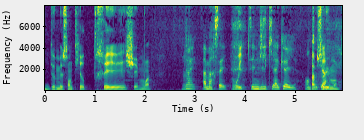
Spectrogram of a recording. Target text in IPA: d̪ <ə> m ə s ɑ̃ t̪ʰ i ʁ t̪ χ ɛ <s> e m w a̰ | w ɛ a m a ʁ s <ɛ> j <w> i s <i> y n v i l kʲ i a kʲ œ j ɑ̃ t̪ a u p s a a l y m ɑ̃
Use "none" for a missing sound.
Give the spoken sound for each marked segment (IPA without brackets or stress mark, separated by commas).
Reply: ə, ʃ, ɛ, w, ɛ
